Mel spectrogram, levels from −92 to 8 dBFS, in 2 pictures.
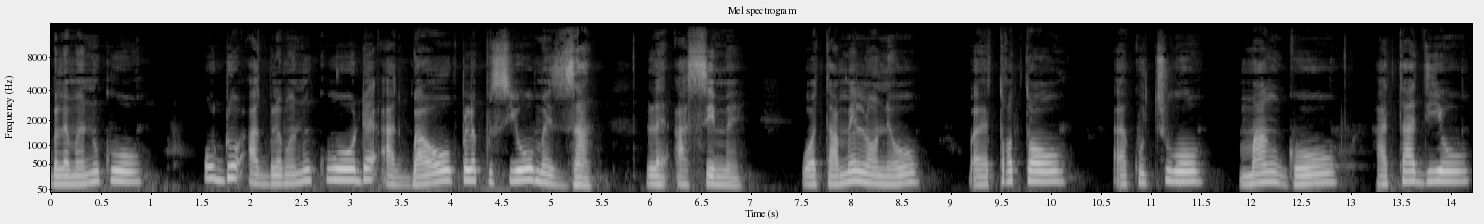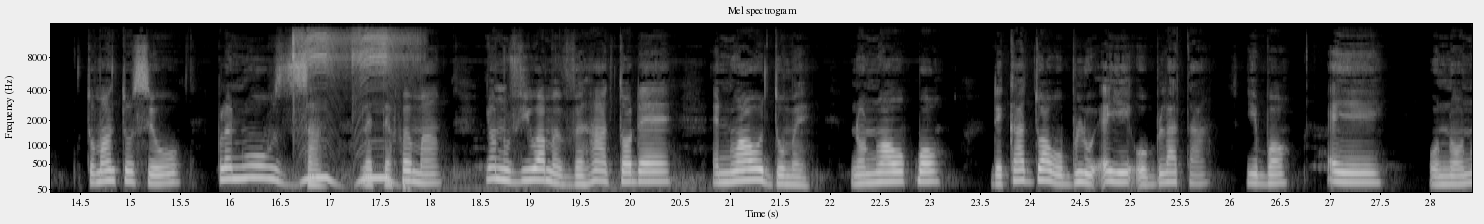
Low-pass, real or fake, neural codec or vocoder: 14.4 kHz; real; none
